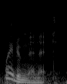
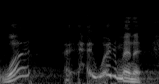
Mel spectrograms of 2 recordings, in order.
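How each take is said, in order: First: Low, soft, stunned wait a minute; stunned murmur. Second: High, startled double take. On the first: Reader realising what the verse means, hushed and low. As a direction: let it sink in, hushed and low. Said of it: "And you go". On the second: Reader doing a double take at the verse, startled and high. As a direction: catch yourself mid-read, startled and higher. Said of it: "a double take". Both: Retold or imitated.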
